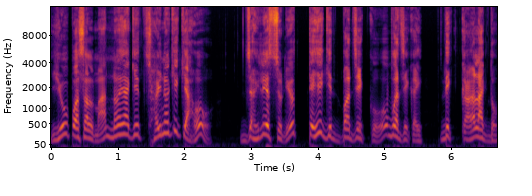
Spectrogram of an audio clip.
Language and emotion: Nepali, angry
